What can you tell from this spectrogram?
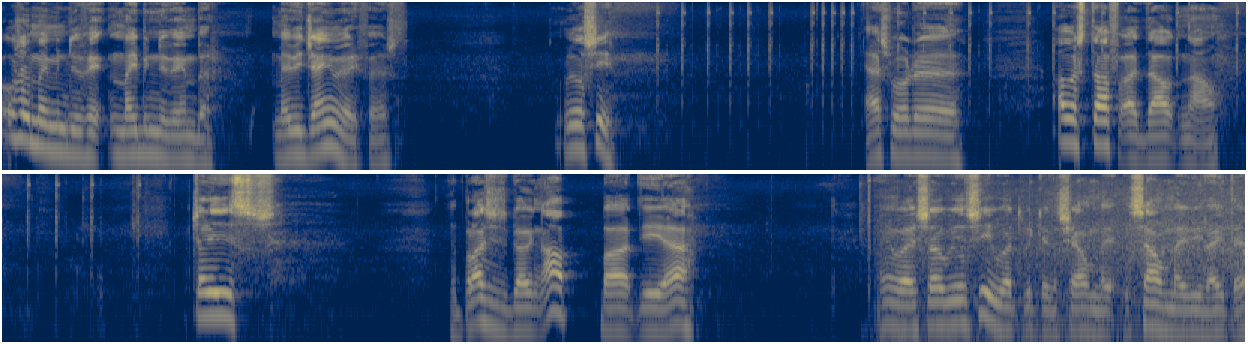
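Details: Man with stuttering, which he reports is worse than usual after a triple ear infection over the last two weeks.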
